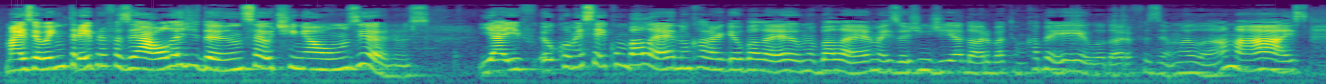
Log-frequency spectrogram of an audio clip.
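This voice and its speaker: A woman's voice: on the high side, a little fast, sharp tone, slight background noise. A woman, a dancer and podcast guest, answering with jokes and laughter. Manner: joking and laughing. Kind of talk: casual interview chat.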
